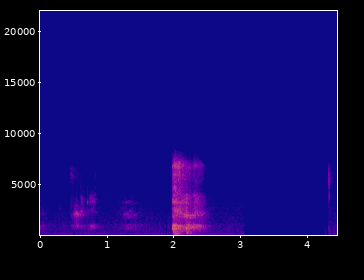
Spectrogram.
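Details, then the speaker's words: Patient with neuromuscular disease giving a voluntary cough: soft breaths, small inspiratory component, some glottic closure, then one sharp burst; cough peak flow low at 70 L/min, with background noise; voluntary cough in neuromuscular disease. "There was less movement, there was less of an inspiratory component. It seemed like there was some glottic closure, but the cough peak flow compared to the person that you saw before was significantly lower at 70 litres per minute."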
